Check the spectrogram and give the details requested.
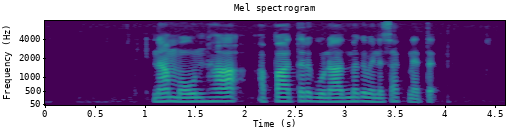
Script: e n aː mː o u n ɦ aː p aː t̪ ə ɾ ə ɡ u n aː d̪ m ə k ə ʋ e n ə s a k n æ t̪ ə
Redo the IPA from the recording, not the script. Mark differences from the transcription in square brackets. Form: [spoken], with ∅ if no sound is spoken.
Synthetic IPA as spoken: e n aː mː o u n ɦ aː p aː t̪ ə ɾ ə ɡ u n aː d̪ m ə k ə ʋ e n ə s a k n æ t̪ ə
